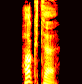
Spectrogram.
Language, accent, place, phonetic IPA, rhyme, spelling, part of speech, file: German, Germany, Berlin, [ˈhɔktə], -ɔktə, hockte, verb, De-hockte.ogg
- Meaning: inflection of hocken: 1. first/third-person singular preterite 2. first/third-person singular subjunctive II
